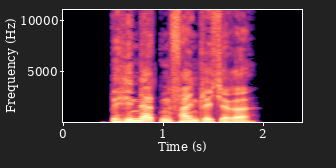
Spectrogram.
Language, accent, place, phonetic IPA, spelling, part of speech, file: German, Germany, Berlin, [bəˈhɪndɐtn̩ˌfaɪ̯ntlɪçəʁə], behindertenfeindlichere, adjective, De-behindertenfeindlichere.ogg
- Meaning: inflection of behindertenfeindlich: 1. strong/mixed nominative/accusative feminine singular comparative degree 2. strong nominative/accusative plural comparative degree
